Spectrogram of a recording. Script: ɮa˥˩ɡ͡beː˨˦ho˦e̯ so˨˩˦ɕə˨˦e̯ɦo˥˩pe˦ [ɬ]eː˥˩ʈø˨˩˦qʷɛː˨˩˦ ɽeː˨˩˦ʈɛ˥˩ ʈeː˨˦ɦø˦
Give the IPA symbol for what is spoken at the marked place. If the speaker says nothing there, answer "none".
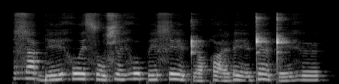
ɬ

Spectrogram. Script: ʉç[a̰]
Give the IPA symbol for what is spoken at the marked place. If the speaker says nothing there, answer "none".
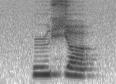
a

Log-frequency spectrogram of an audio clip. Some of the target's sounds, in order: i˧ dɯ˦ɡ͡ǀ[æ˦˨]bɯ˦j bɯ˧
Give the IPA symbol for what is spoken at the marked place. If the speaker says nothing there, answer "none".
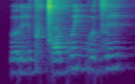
æ˧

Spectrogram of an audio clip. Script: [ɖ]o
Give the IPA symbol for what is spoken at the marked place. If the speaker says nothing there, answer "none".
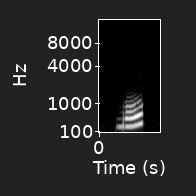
b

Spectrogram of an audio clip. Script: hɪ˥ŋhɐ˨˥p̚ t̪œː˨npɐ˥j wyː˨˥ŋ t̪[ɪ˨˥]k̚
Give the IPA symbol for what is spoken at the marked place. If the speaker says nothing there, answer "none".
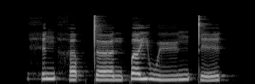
ɪ˨˥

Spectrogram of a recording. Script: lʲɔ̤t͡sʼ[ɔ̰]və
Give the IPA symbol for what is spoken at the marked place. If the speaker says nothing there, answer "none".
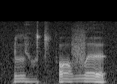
ɔ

